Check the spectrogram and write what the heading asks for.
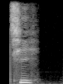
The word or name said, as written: thi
